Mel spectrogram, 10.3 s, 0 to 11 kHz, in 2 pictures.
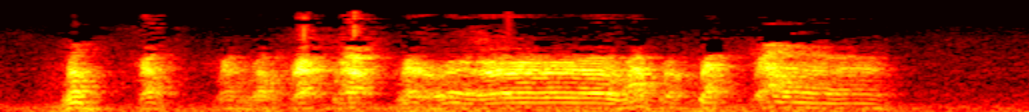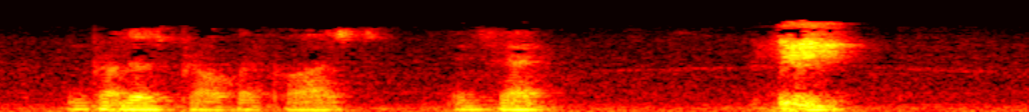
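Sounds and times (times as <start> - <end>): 
dog barking and yelping outdoors: 0.2 - 4.6
speech: 5.6 - 8.0, 9.0 - 9.4.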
